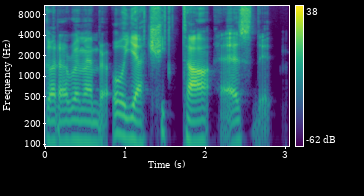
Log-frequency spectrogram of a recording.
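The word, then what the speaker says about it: città: Then we have the written accent on the last vowel. Usually that is like chita, city, and cafe, coffee.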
